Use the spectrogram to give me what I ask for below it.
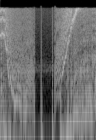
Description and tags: yoyo-tweak
This sound was ripped from a recording session using a circuit bent toy laser gun.
Circuit bent yo-yo sound from my Circuit Bent Sound Pack II.
circuit, glitch, tweak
